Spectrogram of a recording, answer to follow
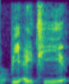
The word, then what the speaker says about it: B.A.T.: Is it BAT or B-A-T or something else entirely? That's a great question. I think, in France, it was BAT because it was Bureau des Affaires Temporelles, which has been translated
